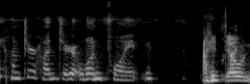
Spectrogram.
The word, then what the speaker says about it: Hunter x Hunter: up I heard them say it they said Hunter hunter they didn't say the X but the X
